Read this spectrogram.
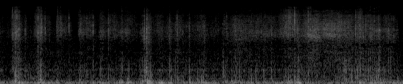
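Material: Fabric.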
